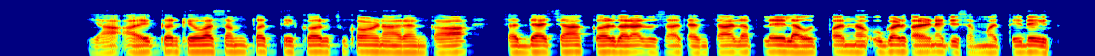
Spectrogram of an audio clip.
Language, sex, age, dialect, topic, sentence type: Marathi, male, 18-24, Southern Konkan, banking, statement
